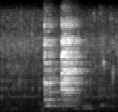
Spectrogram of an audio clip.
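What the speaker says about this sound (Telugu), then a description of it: "ఉల్లిగడ్డ పచ్చిమిర్చి ఇట్లా మంచిగా కలిపేసుకుందాం" Sliced onion and green chilies frying in a pan for a spicy chikkudukaya curry, heard as a quiet background sizzle broken by two loud bursts of stirring and scraping.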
